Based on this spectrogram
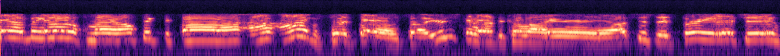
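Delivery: folksy country man talking voice. Retelling what a sixty-five-year-old customer said: imitating a country guy. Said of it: "he's country as hell".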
